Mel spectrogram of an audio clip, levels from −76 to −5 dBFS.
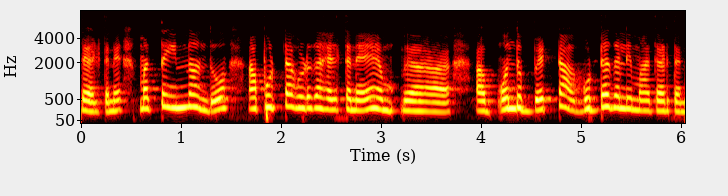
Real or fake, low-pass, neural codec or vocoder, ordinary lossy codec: real; 7.2 kHz; none; none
